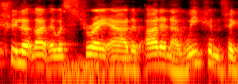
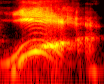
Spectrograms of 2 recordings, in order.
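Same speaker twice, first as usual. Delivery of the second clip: a high, thrilled yeah; eager high yeah; excited yeah; 10 semitones higher than usual. Retold or imitated. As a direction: jump at the chance, delighted. Excited yes to hot friend.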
